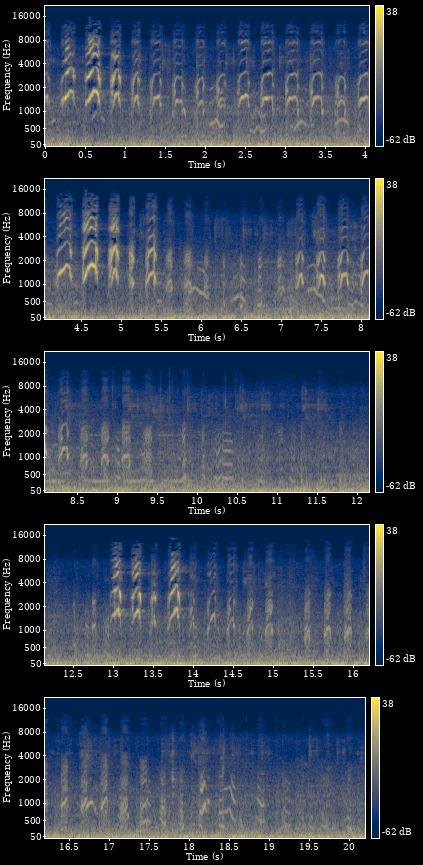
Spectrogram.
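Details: Stray mother dog's newborn puppies cry in bursts: dense volleys of high, arched squeals at the start and again midway, quieter scattered whimpers between, over a constant low hum.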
